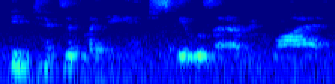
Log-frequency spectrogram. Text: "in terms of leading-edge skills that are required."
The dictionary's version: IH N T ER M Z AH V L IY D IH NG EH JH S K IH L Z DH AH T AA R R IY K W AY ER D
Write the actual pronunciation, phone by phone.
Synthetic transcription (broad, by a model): IH N T ER M Z AH V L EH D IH NG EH S K IH L Z DH AH T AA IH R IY K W AY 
